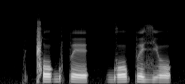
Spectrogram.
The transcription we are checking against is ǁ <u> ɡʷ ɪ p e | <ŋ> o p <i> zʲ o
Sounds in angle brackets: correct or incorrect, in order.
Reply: incorrect, incorrect, incorrect

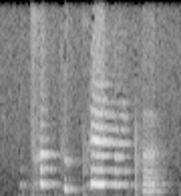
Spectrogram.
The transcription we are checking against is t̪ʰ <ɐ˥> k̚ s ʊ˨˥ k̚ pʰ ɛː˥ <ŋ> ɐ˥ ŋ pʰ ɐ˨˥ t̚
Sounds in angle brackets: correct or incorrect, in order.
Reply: correct, correct

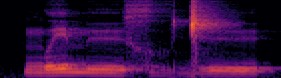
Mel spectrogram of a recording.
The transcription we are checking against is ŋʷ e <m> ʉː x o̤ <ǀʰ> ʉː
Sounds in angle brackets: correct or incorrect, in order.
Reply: correct, incorrect

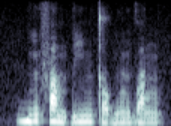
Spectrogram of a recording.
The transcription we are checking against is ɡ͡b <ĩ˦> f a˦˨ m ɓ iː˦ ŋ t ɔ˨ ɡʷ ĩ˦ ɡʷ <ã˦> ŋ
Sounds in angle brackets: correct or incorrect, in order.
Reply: correct, incorrect

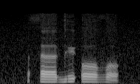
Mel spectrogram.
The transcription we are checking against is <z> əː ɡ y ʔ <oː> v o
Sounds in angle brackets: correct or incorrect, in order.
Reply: incorrect, correct

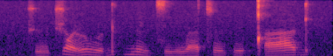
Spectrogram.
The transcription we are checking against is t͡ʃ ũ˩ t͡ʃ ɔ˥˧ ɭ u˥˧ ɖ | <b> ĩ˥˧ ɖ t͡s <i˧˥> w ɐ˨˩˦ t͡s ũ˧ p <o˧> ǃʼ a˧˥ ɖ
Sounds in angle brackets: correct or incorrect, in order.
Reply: correct, incorrect, incorrect

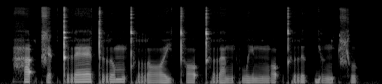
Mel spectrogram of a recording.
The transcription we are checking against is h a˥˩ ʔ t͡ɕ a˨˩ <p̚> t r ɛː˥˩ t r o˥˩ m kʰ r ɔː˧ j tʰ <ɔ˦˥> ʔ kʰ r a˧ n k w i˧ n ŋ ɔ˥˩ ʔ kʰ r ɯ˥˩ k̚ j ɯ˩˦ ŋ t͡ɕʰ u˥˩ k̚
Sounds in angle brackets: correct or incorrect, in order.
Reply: incorrect, correct

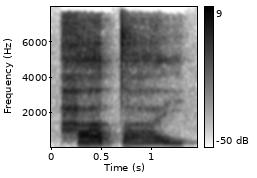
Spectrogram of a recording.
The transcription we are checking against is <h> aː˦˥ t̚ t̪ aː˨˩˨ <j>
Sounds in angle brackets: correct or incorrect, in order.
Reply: correct, correct

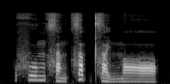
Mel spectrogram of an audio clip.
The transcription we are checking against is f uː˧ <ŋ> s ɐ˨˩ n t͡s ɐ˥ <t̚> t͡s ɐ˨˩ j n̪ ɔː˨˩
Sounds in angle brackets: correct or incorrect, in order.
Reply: correct, incorrect

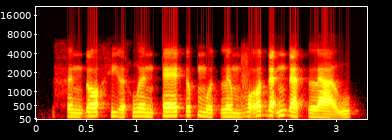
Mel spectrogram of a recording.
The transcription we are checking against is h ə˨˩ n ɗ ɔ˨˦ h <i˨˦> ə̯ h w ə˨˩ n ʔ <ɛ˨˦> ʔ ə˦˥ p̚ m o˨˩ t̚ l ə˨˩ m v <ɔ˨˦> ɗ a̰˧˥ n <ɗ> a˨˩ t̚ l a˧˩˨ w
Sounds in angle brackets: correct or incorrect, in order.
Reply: incorrect, incorrect, incorrect, correct

